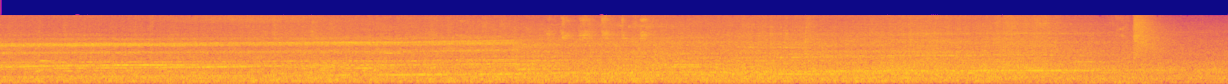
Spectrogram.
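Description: Electric commuter train running past along the platform at close range: a loud, steady running noise with high whining tones that slowly shift in pitch. The highest whine fades out about six seconds in. The sound drops abruptly near the end.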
